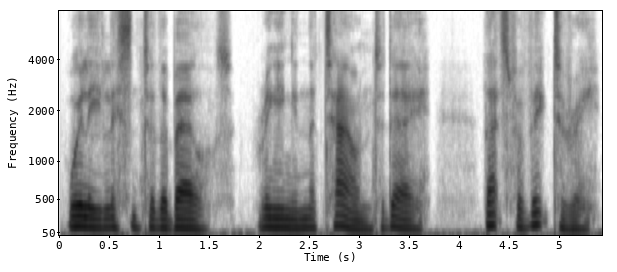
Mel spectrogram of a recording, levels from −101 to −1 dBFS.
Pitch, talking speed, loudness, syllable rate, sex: 115 Hz, 155 wpm, -18 LUFS, 4.2 syllables/s, male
